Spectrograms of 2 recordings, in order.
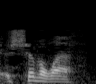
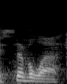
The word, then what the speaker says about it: Shibboleth: If he said no, then they would say to him, "Then say Shibboleth." And he would say Sibboleth, for he could not pronounce it right.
